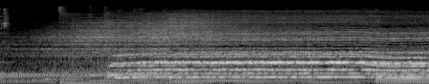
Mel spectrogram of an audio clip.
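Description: Dramatic background music: a held choir-like chord that comes in about a second in and sustains on one pitch over a steady low drone.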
